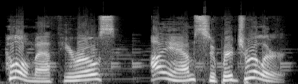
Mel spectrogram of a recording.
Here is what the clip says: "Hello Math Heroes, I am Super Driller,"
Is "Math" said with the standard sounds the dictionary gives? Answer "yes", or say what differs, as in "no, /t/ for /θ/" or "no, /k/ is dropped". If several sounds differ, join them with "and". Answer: yes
